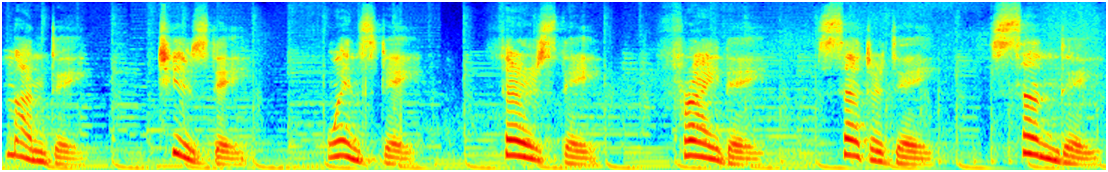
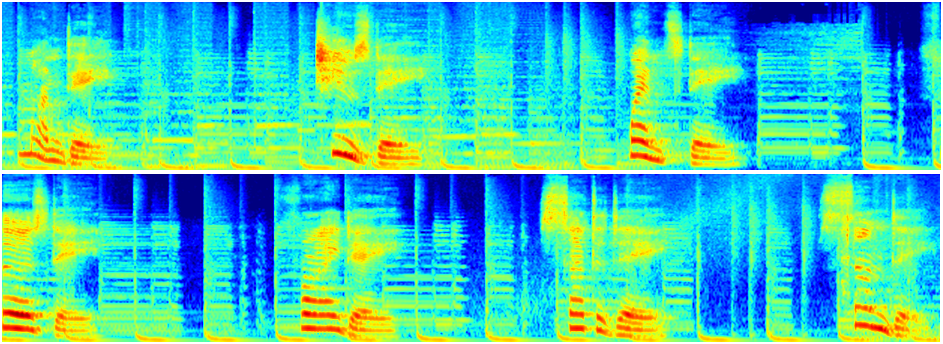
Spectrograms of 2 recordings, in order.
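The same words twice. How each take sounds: First: The days are said very fast. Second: The days are said fast.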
